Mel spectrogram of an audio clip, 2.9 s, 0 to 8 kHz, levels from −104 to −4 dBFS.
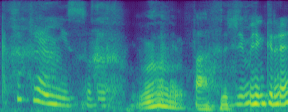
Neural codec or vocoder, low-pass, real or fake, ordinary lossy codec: codec, 16 kHz, 4 kbps, X-Codec, HuBERT features, trained on LibriSpeech; none; fake; none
